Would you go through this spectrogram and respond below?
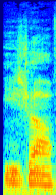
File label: "yi1 zhao4", Chinese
